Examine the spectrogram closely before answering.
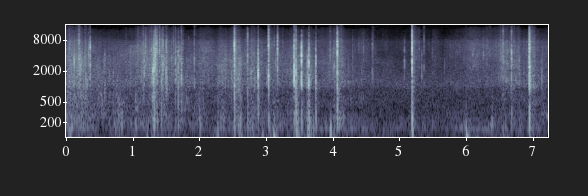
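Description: Footsteps through woodland brush: irregular crunches and sharp crackling snaps, several clustered between about one and four seconds in and another near the end.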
